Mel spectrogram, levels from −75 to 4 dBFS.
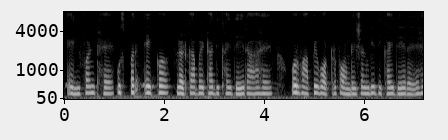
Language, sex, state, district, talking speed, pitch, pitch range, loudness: Hindi, female, Maharashtra, Nagpur, 175 wpm, 205 Hz, 200-215 Hz, -25 LUFS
